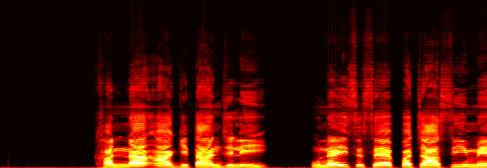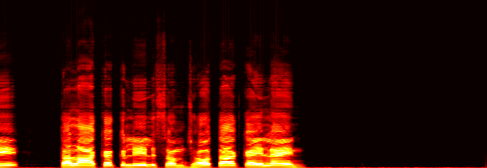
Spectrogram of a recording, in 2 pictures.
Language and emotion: Maithili, neutral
